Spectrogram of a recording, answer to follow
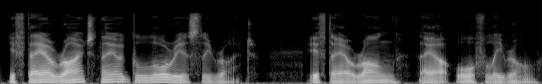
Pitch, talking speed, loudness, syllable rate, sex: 95 Hz, 175 wpm, -19 LUFS, 5.5 syllables/s, male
